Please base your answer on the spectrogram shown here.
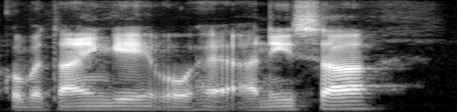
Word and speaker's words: انیسہ: آج کے نیم جس کے معنی ہم آپ کو بتائیں گے وہ ہے انیسہ. سپیلنگ ہے ANISA، انیسہ.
